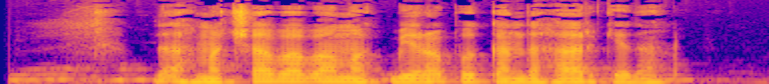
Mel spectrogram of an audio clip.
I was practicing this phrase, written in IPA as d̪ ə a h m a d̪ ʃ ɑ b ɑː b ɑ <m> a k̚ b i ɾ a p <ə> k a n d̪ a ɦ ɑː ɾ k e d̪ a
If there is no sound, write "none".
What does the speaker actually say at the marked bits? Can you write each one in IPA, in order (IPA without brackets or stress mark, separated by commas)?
m, ə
